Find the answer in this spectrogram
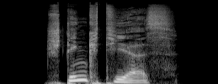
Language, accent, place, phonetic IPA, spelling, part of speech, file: German, Germany, Berlin, [ˈʃtɪŋkˌtiːɐ̯s], Stinktiers, noun, De-Stinktiers.ogg
- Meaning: genitive singular of Stinktier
